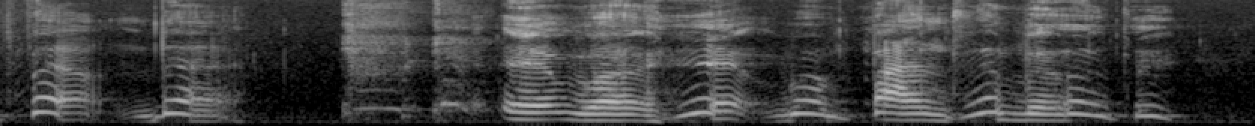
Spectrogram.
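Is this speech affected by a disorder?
Yes: cerebral palsy; a little difficult.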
